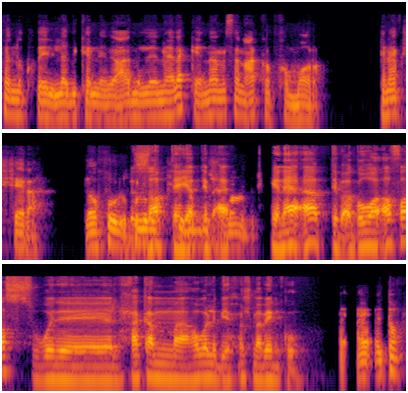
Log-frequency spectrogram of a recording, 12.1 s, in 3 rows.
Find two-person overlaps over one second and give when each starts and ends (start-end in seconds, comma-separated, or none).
5.3-6.5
